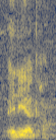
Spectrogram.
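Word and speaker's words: ennéagramme: Et vous allez vous retrouver, vous achetez le livre, ou c'est sur YouTube, sur Google, vous tapez énéagramme, comme ça se prononce, E-2-N, E-A, énéagramme.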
